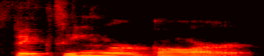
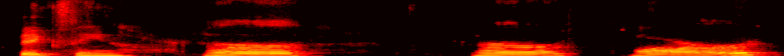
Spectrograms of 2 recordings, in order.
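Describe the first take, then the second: First: The h is dropped and the words run together. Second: The h in 'her' is clearly pronounced. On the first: "It's kind of a whole squished together" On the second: "listen carefully to the way I pronounce this"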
